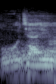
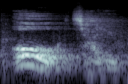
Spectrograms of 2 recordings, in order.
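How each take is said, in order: First: It is said flatly, without exclamation. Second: It is said as an excited exclamation. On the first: The speaker calls it wrong. "아니고" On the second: The speaker calls it right. "감탄하는 맛이 있어야 됩니다"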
